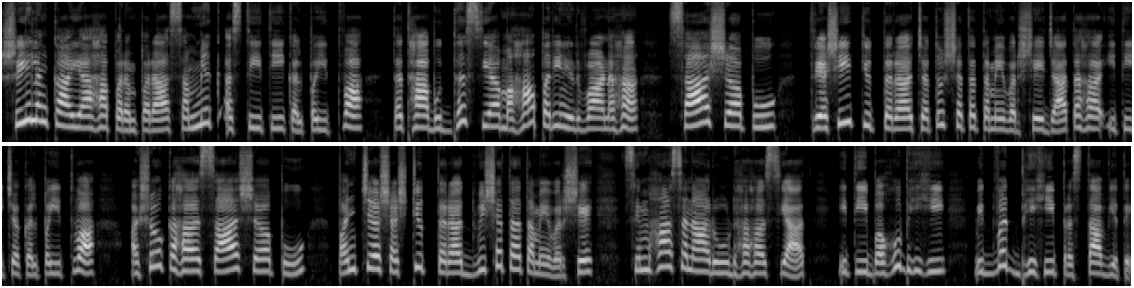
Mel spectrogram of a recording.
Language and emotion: Sanskrit, neutral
